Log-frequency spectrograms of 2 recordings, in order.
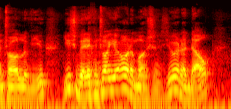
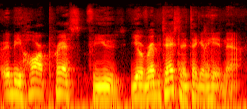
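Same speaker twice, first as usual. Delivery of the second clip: ordinary talk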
